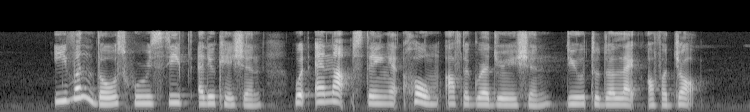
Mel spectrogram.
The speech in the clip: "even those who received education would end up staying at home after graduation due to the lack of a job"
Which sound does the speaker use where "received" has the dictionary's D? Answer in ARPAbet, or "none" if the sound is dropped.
D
